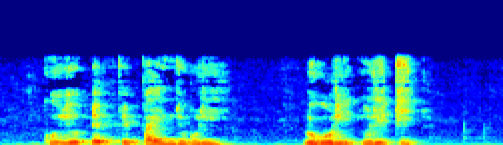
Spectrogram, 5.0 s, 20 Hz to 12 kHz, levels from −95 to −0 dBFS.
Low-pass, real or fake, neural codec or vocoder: 7.2 kHz; fake; codec, 16 kHz, 8 kbps, FreqCodec, larger model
